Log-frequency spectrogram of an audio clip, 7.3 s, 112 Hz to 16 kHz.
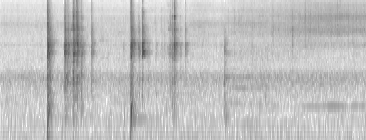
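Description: Metal dome lid of a PRO-Q Excel 20 bullet smoker being handled and lifted off: a string of sharp clanks and knocks over a few seconds, the loudest about a second in and again past the two-second mark.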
